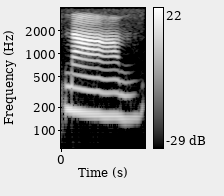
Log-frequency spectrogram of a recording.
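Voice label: "naan4", Cantonese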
